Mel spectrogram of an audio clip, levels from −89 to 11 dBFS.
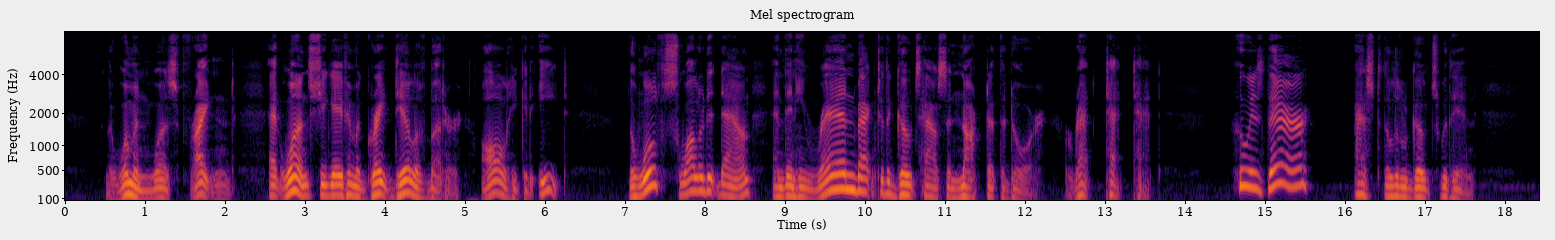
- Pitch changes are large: Yes, wide, 6.6 semitones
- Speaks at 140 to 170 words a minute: Yes, average, 150 wpm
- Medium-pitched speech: No, low, 130 Hz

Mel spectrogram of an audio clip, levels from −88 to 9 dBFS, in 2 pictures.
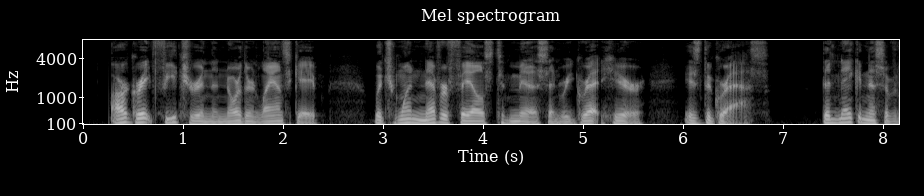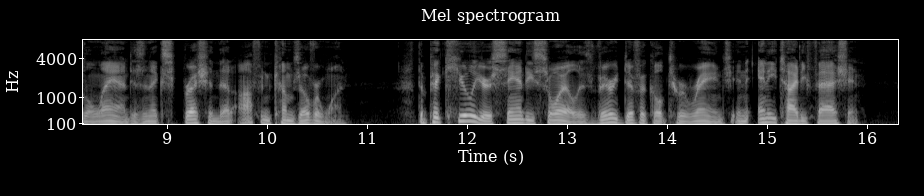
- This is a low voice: Yes, low, 100 Hz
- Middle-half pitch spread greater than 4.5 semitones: Yes, average, 5.1 semitones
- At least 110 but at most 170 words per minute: Yes, average, 165 wpm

